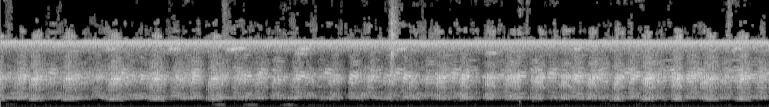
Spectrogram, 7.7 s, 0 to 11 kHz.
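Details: Hyla cinerea calling en masse at the Headquarters Pond, SMNWR, on a June night in 2021 between 9 and 10 pm: a dense, buzzing chorus of quick repeated notes with occasional sharp clicks standing out.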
